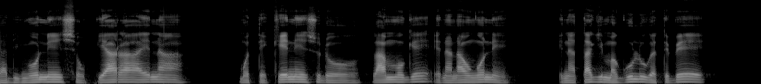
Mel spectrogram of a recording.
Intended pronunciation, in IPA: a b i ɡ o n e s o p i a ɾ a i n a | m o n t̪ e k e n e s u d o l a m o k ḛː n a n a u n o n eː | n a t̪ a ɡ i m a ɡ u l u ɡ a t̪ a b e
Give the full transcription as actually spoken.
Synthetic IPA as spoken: a d i ŋ o n e s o p i a ɾ a e n a | m o t̪ e k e n e s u d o l a m o ɡ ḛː n a n a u ŋ o n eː | n a t̪ a ɡ i m a ɡ u l u ɡ a t̪ e b e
